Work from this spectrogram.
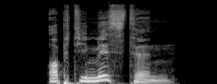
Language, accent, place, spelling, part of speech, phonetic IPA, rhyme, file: German, Germany, Berlin, Optimistin, noun, [ɔptiˈmɪstɪn], -ɪstɪn, De-Optimistin.ogg
- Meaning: female equivalent of Optimist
